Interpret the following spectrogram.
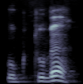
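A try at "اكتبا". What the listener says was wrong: Uktuba. Ah non, il y a un med. Uktuba, ça.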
